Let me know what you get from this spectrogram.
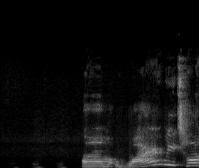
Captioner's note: laughing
